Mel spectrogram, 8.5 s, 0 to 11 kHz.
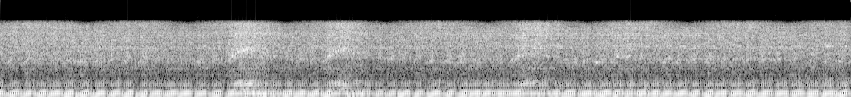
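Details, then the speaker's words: Suzuki Hayabusa after new spark plugs, cold start with choke pushed in: steady idle just over 1,000 rpm, even firing with no misses or knocks, motor sounding much better; normal cold idle. "that's basically cold start and I push the and the chokes right in so that's just over a th000 RPM and that's good to go"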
